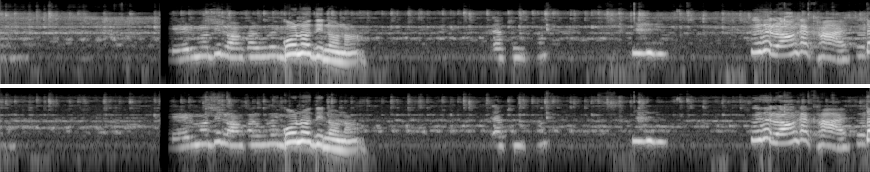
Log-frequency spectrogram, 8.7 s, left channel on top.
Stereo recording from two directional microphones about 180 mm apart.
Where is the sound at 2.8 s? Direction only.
15° right (ahead or behind).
